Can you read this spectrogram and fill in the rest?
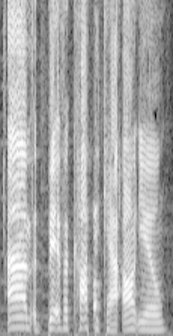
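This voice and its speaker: A woman voicing a cheeky, excitable young son in a family roleplay game. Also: mid-range voice, fairly quick, faint music behind, voice pushed up, lightly acted. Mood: sassy.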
